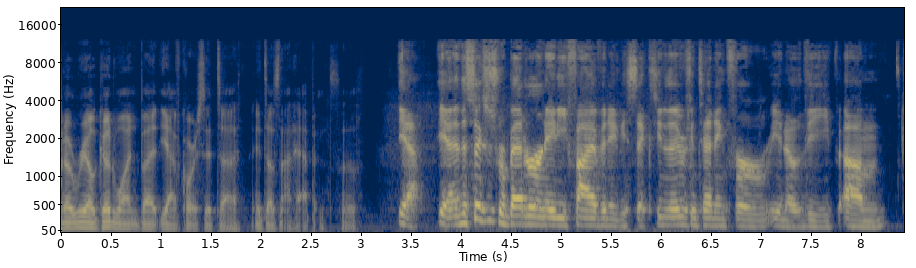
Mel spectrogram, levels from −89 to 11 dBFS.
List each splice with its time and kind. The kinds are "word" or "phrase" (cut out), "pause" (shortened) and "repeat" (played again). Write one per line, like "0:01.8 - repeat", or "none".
0:06.3 - word

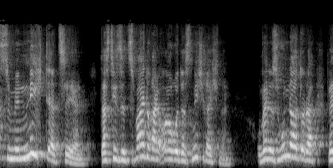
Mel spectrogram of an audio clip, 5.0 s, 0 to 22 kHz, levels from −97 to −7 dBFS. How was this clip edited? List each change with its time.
none

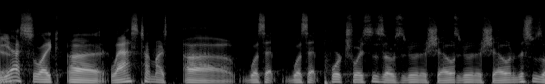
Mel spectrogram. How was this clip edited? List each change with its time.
0:01.1 - word
0:01.7 - word
0:02.8 - repeat
0:04.5 - repeat

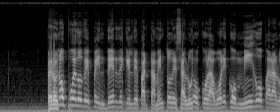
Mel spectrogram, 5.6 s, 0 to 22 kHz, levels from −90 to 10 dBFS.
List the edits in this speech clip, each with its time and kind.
0:01.2 - word
0:03.8 - word

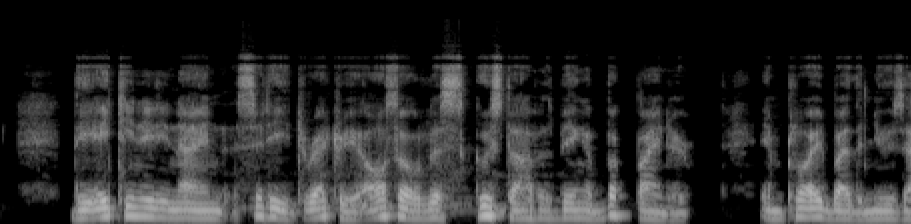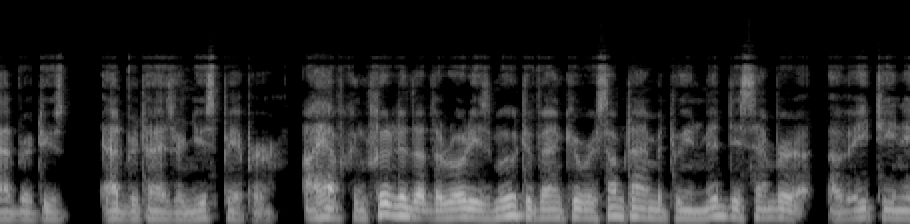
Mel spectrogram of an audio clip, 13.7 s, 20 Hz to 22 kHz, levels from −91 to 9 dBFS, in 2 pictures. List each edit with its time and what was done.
0:09.0 - pause

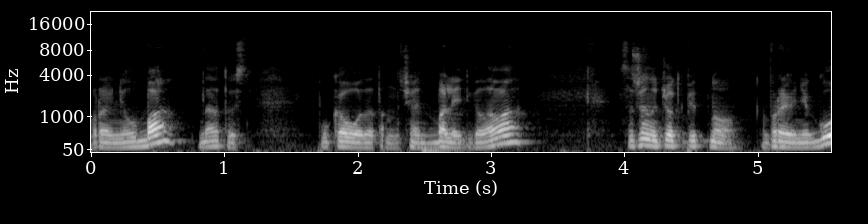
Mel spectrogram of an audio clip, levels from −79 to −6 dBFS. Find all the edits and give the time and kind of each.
0:04.4 - word

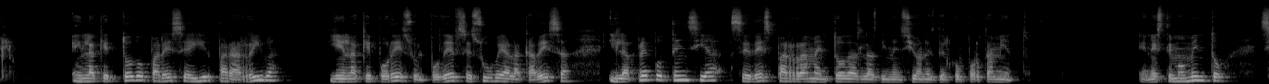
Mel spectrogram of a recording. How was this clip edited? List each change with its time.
none

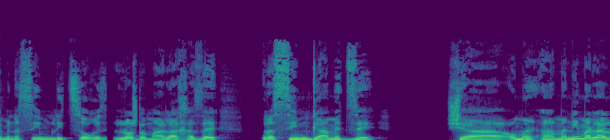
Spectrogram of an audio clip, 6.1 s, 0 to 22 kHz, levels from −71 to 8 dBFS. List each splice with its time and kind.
0:01.0 - word
0:01.3 - phrase
0:02.6 - word

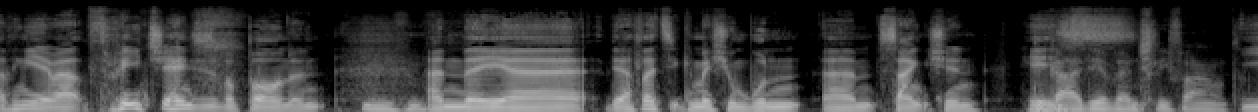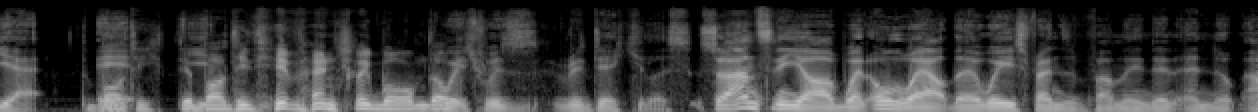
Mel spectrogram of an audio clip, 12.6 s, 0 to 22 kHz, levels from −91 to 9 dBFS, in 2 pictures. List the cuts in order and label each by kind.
0:05.0 - pause

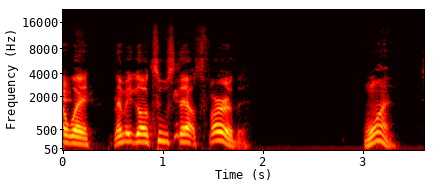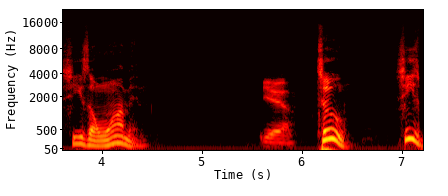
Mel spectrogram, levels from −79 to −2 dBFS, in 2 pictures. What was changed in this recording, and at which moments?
none

